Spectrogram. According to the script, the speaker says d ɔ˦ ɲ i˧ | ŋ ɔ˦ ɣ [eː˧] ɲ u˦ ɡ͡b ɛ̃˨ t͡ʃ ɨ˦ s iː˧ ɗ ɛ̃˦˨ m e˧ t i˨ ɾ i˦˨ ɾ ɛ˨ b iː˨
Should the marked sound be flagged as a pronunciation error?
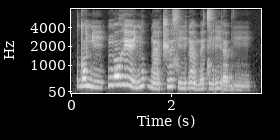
yes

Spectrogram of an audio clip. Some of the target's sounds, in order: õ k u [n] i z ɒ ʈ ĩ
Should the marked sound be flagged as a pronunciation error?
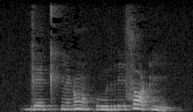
yes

